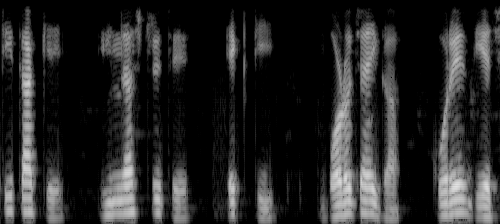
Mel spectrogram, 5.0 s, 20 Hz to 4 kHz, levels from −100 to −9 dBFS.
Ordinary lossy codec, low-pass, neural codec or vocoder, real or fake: none; 3.6 kHz; none; real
